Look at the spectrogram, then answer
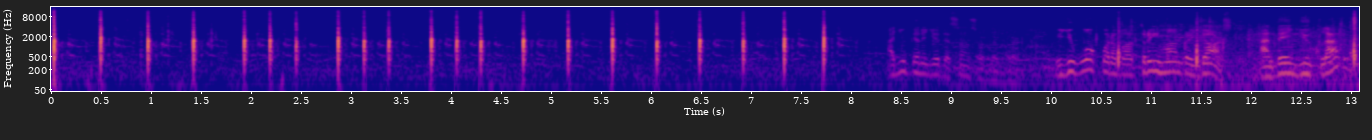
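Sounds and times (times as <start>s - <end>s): hand claps: 0.0s - 7.8s.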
